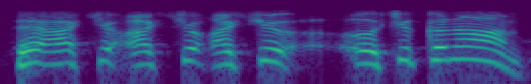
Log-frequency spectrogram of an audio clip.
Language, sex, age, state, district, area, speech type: Kashmiri, male, 30-45, Jammu and Kashmir, Srinagar, urban, conversation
